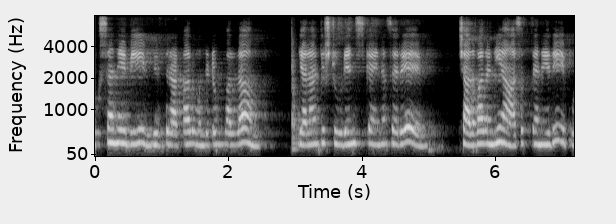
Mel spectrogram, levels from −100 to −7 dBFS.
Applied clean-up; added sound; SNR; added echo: neural mask model DeepFilterNet 3.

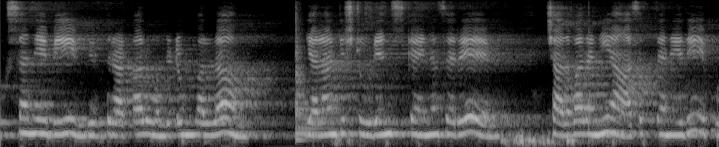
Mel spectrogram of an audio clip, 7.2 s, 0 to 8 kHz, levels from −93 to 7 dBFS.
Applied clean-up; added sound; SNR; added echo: none; Snare drum; 15 dB; reverberation time 2.0 s.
